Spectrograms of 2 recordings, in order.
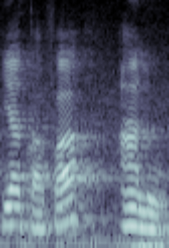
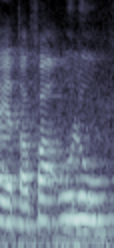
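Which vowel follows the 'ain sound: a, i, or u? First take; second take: a; u. First: The vowel after the 'ain is a. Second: The vowel after the 'ain is u. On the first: The speaker calls it right. "Karena polanya" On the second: The speaker calls it wrong.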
